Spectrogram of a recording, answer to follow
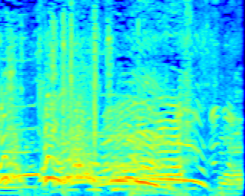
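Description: Several women whooping and squealing in high calls whose pitch rises and falls.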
